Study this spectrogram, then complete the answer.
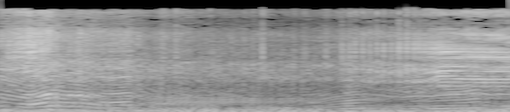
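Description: A motocross dirt bike engine at a practice track, buzzing loudly and continuously with rising and falling revs, close by, with voices talking over it.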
